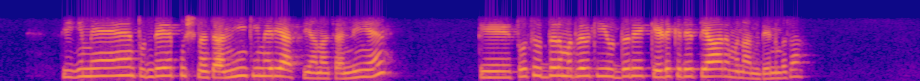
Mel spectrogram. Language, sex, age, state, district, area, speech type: Dogri, female, 30-45, Jammu and Kashmir, Reasi, rural, conversation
